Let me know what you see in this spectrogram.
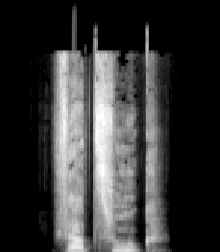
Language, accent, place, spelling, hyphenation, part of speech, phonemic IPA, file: German, Germany, Berlin, Verzug, Ver‧zug, noun, /fɛɐ̯ˈt͡suːk/, De-Verzug.ogg
- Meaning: delay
